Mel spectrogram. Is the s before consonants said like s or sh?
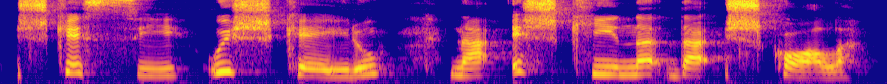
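sh. The s before consonants sounds like sh, carioca-style.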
